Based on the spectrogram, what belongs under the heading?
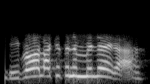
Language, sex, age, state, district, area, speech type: Hindi, female, 45-60, Uttar Pradesh, Ayodhya, rural, conversation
